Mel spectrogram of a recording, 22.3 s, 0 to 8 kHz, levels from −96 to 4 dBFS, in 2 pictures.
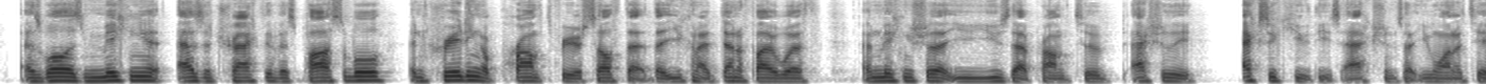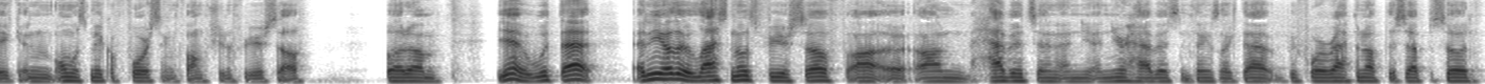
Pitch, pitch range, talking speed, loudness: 125 Hz, 115-135 Hz, 200 wpm, -22 LUFS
